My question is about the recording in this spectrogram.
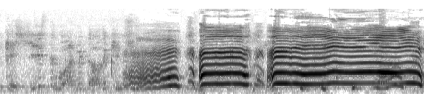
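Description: Six-month-old baby crying: fussing sounds build up about two seconds in, then break into two long, loud wails, the second lasting about two seconds.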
